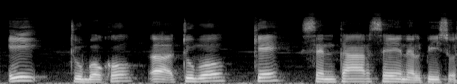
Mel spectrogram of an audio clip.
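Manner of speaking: "tuvo que sentarse" stretched, word by word; slow dictation. Shown as a demonstration. Teacher repeats the example for learners, slow and segmented.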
